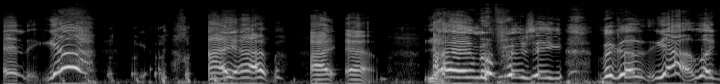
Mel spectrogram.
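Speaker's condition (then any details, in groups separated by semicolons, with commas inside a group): Cerebral palsy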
